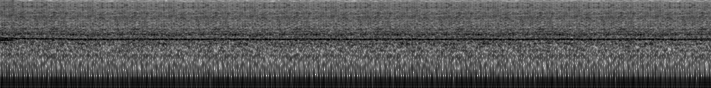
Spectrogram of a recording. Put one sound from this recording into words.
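A car engine runs steadily at a low rumble.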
